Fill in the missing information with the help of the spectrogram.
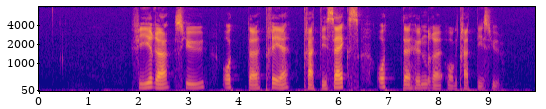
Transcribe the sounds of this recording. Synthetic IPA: fiːʁəʃjʉː | ʔɔt̪ət̪ʰʁeːt̪ʰʁɛt̪ɪsɛksʔɔt̪əhʉnd̪ʁəʔoːɡt̪ʰʁɛt̪ɪʃʉ̰ː

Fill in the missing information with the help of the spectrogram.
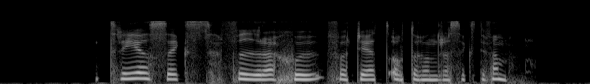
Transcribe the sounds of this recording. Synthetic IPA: t̪ʰɾeːsɛksfyːɾaɧʉ̟ːfœʈːɪɛt̪ʰːɔt̪ːaɦɵnd̪ɾasɛkst̪ɪfɛmː

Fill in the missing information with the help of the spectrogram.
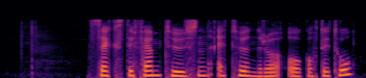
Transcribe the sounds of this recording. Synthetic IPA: sɛkst̪ɪfɛmt̪ʰʉːsn̩ɛ̰t̪hʉnd̪ɾəʔoːɡɔt̪ɪt̪ʰuː

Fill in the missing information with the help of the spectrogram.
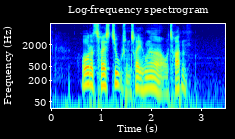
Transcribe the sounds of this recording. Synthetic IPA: ɔ̽ːɾɒt͡sʰʁast͡sʰṵːsn̩t͡sʰʁɛ̰ːɦunɐð̞ˠɐɒʊt͡sʰʁad̥n̩

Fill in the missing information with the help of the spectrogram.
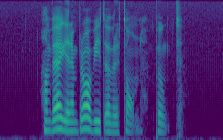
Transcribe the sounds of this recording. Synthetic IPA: hanvɛːɡəɾɛnbɾɑːbiːt̪øːvəɾɛt̪ʰːɔŋnpʰɵŋk̚t̪

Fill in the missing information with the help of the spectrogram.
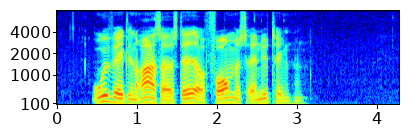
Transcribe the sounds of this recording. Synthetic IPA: ʔuðˠʋeɡ̥ln̩ʁɑ̈ːsɑ̈ɪæɐsd̥eð̞̩ˠɒfɒːməsænyt͡sʰeŋ̰ɡ̥neŋ

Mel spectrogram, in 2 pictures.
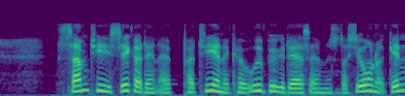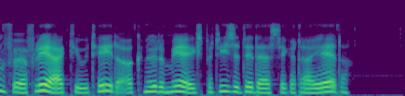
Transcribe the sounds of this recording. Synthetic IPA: sɑ̈mt͡sʰið̰ˠise̝ɡ̥ʁɐd̥enʔæpʰɑ̈t͡sʰḭːɐnəkʰæuð̞ˠb̥yɡ̥əd̥æɐsæð̞ˠminisd̥ʁɑ̈ɕo̝̰ːnɐɡ̥enm̩fø̰ːɐfle̝̰ːɐɑ̈ɡ̥̚t͡sʰiʋit͡sʰe̝̰ːd̥ɐʔɒ̽kʰnøɾəme̝ːɐeɡ̥sb̥æɐt͡sʰḭːsət͡sʰe̝ld̥æɐsːeɡ̥ʁət͡sʰɑ̈ʁiɛ̰ːd̥ɐ

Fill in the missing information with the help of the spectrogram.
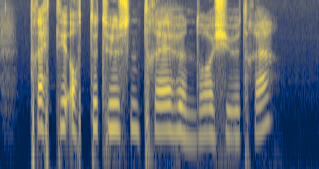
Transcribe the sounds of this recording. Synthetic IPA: t̪ʰʁɛt̪ɪʔɔt̪ət̪ʰʉːsn̩t̪ʰʁeːɦʉnd̪ʁəoːçʉːət̪ʰʁeː

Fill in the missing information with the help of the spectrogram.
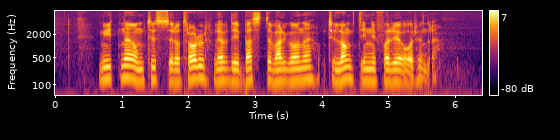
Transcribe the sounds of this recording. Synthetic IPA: myːt̪n̩əʊmt̪ʰʉsəɾoːt̪ʰɾɔllɛʋd̪əiːbæst̪əʋælɡoːənət̪ʰɪlːɑŋt̪ɪniːfɔɾjɪəo̰ːɾhʉ̰nd̪ɾə

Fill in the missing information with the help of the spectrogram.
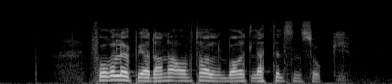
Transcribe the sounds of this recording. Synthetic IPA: foːʁəløːpəjæːʁd̪ɛnəɑːʋt̪ʰɑːln̩bɑːʁəɛt̪lɛt̪əlsn̩sɔk

